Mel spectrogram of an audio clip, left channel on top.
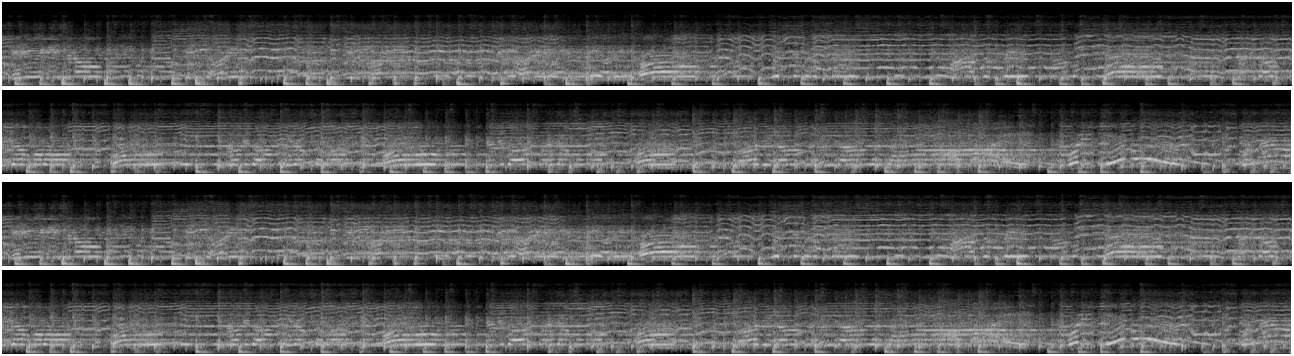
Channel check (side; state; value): both; identical; correlation 1.00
